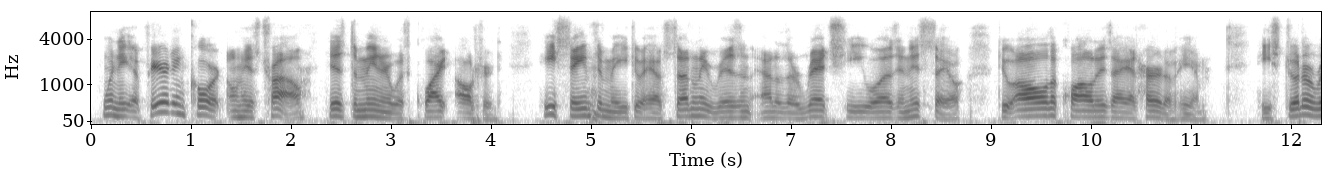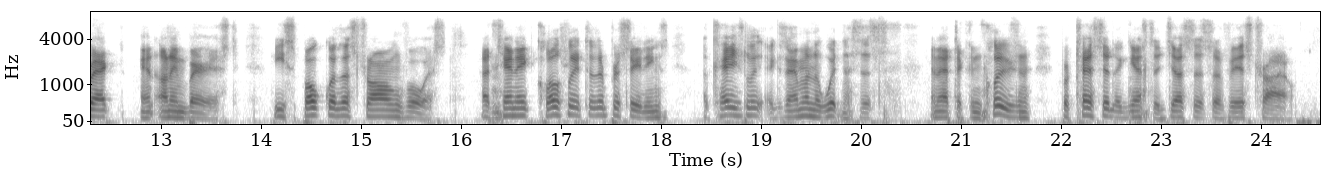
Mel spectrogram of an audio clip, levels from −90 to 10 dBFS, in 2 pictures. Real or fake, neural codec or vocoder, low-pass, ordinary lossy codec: fake; autoencoder, 48 kHz, 128 numbers a frame, DAC-VAE, trained on Japanese speech; 7.2 kHz; Opus, 32 kbps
